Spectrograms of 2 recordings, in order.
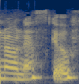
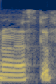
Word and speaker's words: Onysko: Yeah, uh, you know, Susan Onysko Photo, Susan Onysko Photography, anything will get you there.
